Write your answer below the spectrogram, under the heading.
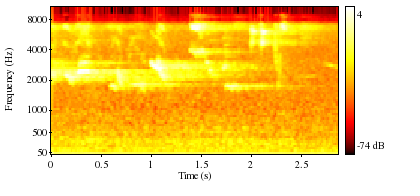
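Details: Short burst of Eurasian blackbird song at roughly 4:30am, echoing through a backyard, recorded on an HTC Desire: mellow whistled notes mixed with thin high squeaks in quick succession.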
